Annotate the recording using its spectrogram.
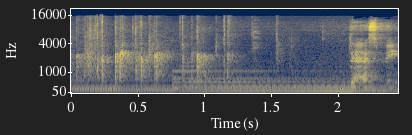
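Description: Instrumental hip-hop backing track playing: held chords that move to a new chord a little under a second in.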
